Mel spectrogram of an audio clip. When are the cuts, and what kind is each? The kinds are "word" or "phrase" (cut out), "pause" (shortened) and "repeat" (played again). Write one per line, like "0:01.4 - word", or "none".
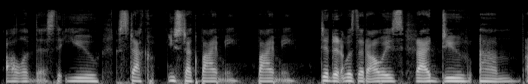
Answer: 0:01.1 - pause
0:02.6 - repeat
0:03.4 - word
0:04.2 - phrase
